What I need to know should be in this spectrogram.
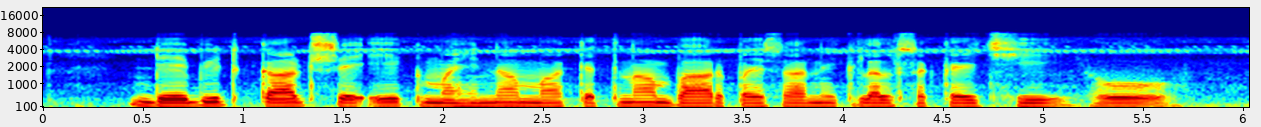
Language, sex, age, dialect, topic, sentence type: Maithili, male, 25-30, Angika, banking, question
